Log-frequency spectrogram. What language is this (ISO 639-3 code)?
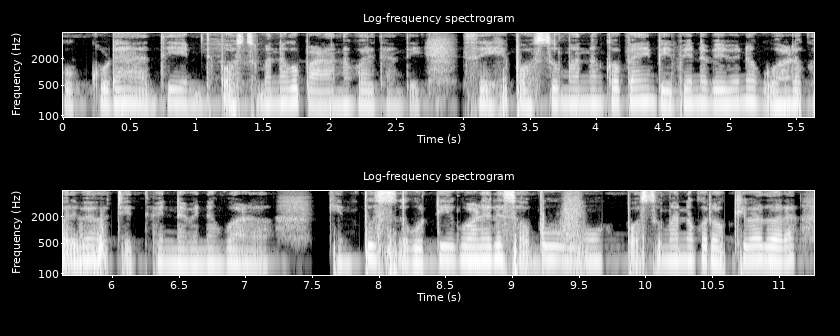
ori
